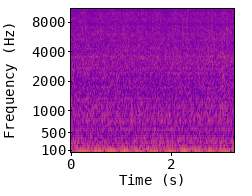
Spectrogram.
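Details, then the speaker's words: Cadillac CTS-V after replacing the AC compressor, oil change and refilling coolant, idling while the cooling system is bled, no leaks: smooth even idle with a steady low hum, no knocks, ticks or stumbles. "all right guys the car runs everything's good nothing's leaking right now just bleeding the cooling system"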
